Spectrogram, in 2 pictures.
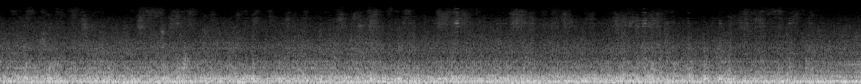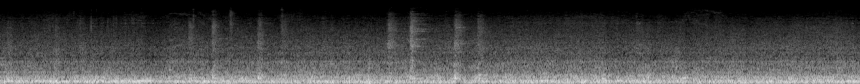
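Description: Passenger train running, heard on board: a steady low rumble of wheels and carriage, with light rattling clicks now and then.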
